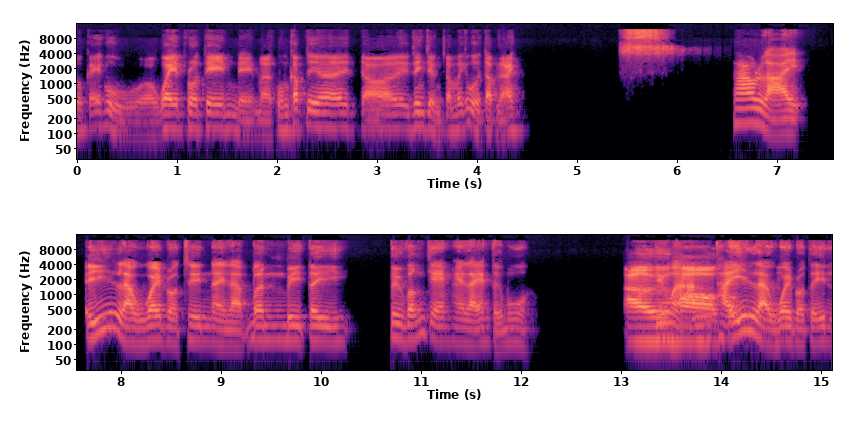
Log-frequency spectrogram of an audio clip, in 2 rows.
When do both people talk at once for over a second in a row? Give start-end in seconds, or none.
13.3-14.6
